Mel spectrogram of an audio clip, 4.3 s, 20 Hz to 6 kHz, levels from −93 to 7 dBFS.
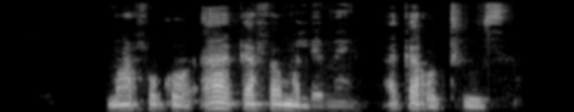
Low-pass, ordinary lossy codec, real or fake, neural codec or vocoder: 5.4 kHz; AAC, 48 kbps; real; none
